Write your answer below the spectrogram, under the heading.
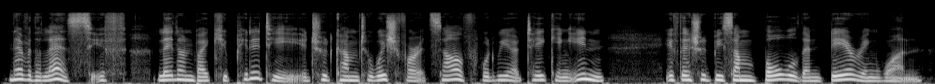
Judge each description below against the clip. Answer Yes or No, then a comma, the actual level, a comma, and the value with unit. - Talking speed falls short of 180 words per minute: Yes, average, 165 wpm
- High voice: Yes, high, 195 Hz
